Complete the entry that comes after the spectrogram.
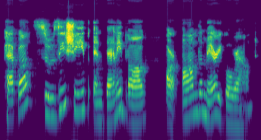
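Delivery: usual speaking voice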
